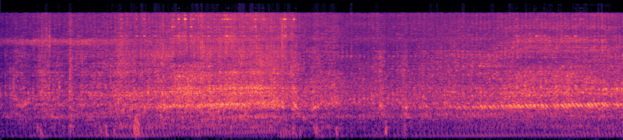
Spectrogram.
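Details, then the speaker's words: Hero Passion XPro motorcycle after engine and clutch repair for white smoke and weak pickup, ridden: light quiet engine note rising smoothly with speed, no knocking or rattle; normal running with strong pickup. "बहुत ही हल्की sound हो चुकी है बहुत ही हल्का लग रहा है भाई चलाने में और पिकअप भी जोरदार निकल के सामने आई है"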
